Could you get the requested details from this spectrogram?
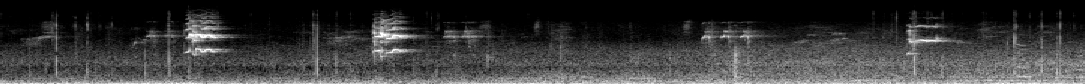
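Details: A wild cockatoo in a backyard in Adelaide, South Australia, gives two loud, harsh screeches about two seconds apart, then fainter rasping calls later, over a low outdoor rumble.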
